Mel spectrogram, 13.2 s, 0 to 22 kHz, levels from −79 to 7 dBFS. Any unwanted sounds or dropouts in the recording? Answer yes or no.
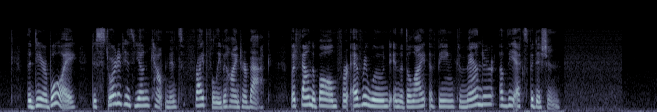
no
